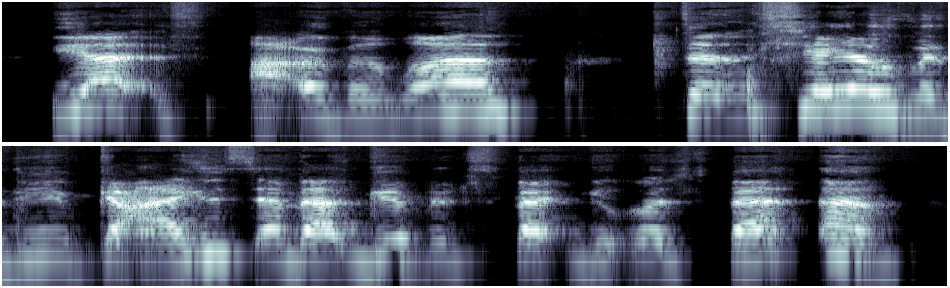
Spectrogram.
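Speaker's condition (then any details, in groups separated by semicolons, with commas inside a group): Cerebral palsy; from birth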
